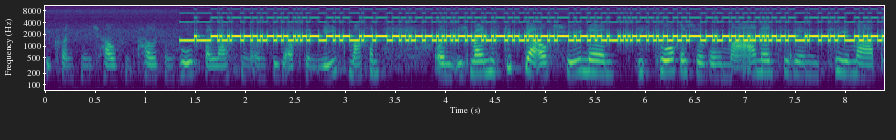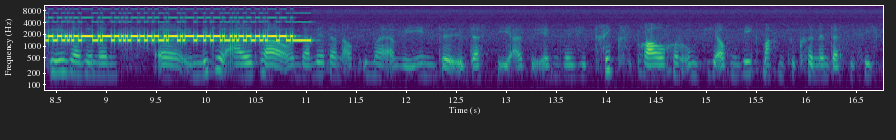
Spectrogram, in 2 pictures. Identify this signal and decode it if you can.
TTY/TDD text telephone tones (45.45 baud Baudot), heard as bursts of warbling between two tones, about 400 Hz shift, 1600 Hz centre. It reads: HE ALSO MET AND HELD TALKS WITH PRIME MINISTER LEE HSIEN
